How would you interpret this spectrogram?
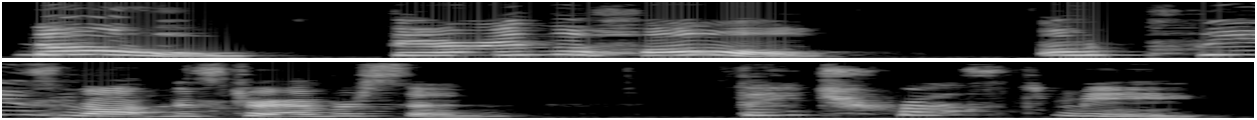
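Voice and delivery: very high, distressed pleading; panicked plea. A narrator's reading. Lucy pleads as others approach.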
